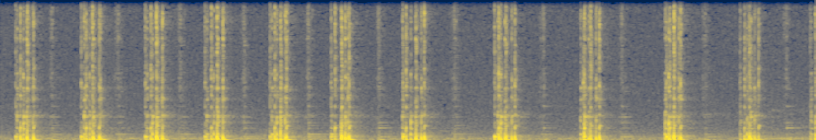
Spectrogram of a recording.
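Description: Fingertips of both hands tap quickly on the side of a hollow metal whisky tin tube lying on a cloth. About eleven short bursts of rapid, hollow taps with a faint metallic ring come at steady gaps. Each burst is soft and dies away almost at once.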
